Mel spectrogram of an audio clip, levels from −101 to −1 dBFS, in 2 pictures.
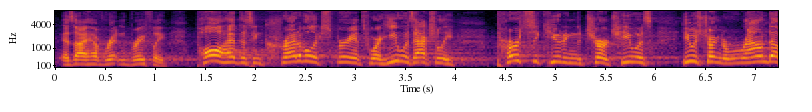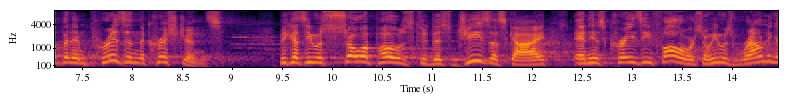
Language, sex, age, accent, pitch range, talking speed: English, male, 40-59, American, 170-230 Hz, 190 wpm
